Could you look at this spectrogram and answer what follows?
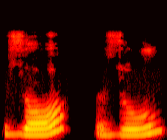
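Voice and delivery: slow, with a pause after each syllable; зо, зу, ля, each on its own. Shown as a demonstration. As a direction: break Зозуля into three separate beats. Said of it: "поділимо його на склади".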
